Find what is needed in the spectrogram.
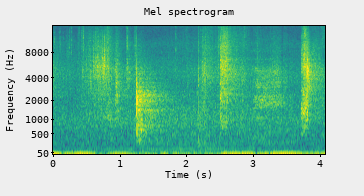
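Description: Three short knocks, about one every second and a quarter, over a steady low hum.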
